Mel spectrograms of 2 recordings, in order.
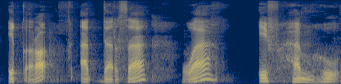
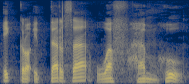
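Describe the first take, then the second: First: Each word is read separately with its initial glottal stop. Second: The words run together, dropping the initial glottal stops. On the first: "kalau dibaca terpisah-pisah" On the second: "kalau kita membaca dengan nyambung"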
